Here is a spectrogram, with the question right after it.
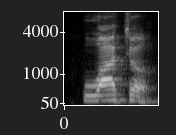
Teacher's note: उवाच च के बाद हल्का सा अ भी आना चाहिए, उवाच, क्योंकि यहां पे कोई हलंत नहीं है।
